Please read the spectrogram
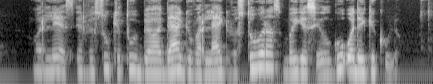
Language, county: Lithuanian, Vilnius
